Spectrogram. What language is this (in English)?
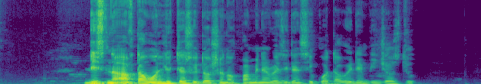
Nigerian Pidgin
